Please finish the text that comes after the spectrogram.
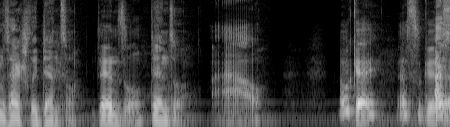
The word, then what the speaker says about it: Denzel: in an interview that the correct pronunciation of his first name is Denzel really yeah not Denzel that's the country way I guess yeah Denzel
